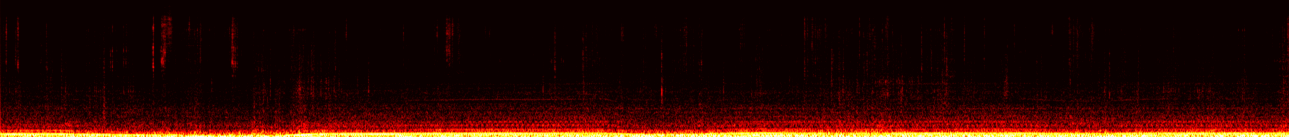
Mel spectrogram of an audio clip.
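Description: A car drives slowly up a sandy desert wash toward Black Dragon Canyon in the San Rafael Swell, a steady loud low engine and tyre rumble continuing throughout with no talk.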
